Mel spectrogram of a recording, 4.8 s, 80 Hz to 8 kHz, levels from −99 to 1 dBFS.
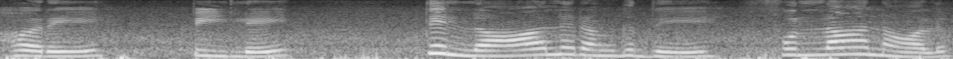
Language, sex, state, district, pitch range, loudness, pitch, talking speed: Punjabi, female, Punjab, Kapurthala, 230-295 Hz, -15 LUFS, 260 Hz, 115 wpm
